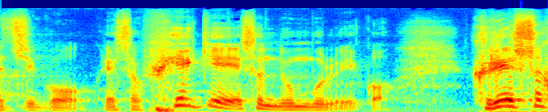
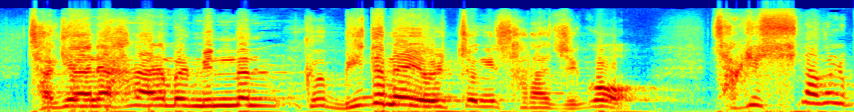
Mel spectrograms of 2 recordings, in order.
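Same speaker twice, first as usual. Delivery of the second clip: high, loud sermon delivery; impassioned preaching; 10 semitones higher, 8 dB louder than usual. Acted. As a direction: press each phrase out forcefully. Preaching at full force. (열정적으로 외치는 설교)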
